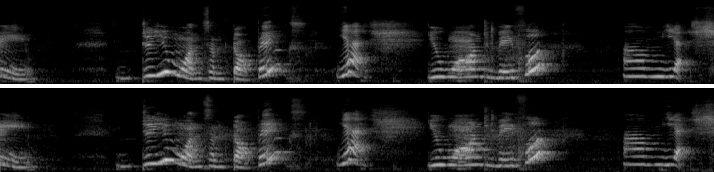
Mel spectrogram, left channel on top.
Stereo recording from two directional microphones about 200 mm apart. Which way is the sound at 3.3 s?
50° left (ahead or behind).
